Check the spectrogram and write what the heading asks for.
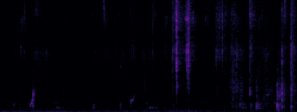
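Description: Faint, scattered wet clicks and squelches of a hand handling raw offal in a plastic colander, with a louder cluster of clicks about two and a half seconds in.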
